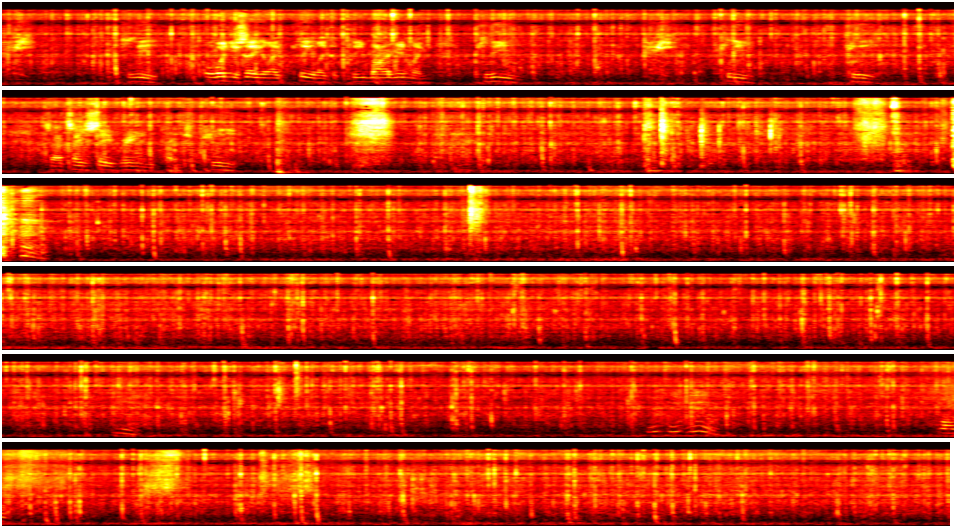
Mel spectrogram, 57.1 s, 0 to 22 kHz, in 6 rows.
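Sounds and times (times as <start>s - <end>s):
rain pattering through a speaker: 0.0s - 57.0s
plastic bottle crinkling: 11.0s - 19.7s.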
